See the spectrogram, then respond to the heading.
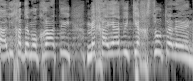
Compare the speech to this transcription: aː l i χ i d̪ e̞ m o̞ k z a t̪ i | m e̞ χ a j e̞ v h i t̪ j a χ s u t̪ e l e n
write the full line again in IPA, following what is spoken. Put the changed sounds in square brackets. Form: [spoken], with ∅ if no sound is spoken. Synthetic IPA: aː l i χ [a] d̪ e̞ m o̞ k [ʁ] a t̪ i | m e̞ χ a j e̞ v h i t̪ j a χ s u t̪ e l e n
